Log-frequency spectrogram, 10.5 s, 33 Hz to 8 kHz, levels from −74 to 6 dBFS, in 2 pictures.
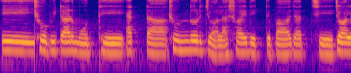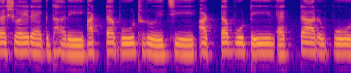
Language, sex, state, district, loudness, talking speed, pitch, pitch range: Bengali, female, West Bengal, Jhargram, -17 LUFS, 110 wpm, 155 Hz, 145-165 Hz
